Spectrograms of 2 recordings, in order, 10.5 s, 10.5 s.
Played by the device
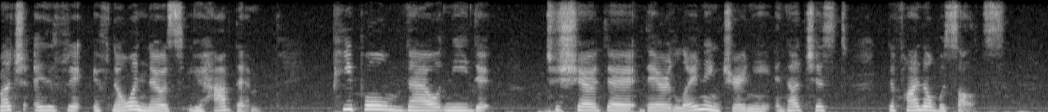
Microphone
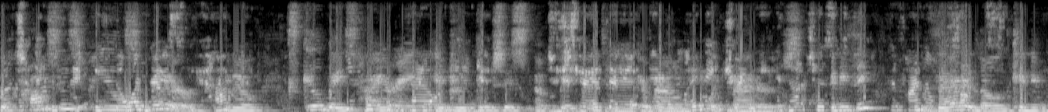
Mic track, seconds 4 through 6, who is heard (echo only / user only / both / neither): both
